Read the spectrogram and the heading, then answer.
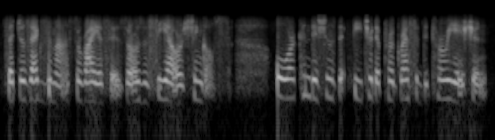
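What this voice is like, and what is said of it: Speaks with a noticeable accent. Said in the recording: “you can tell my accent here”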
